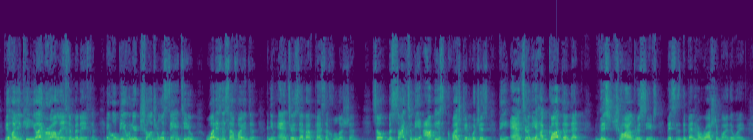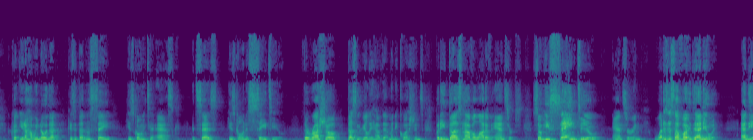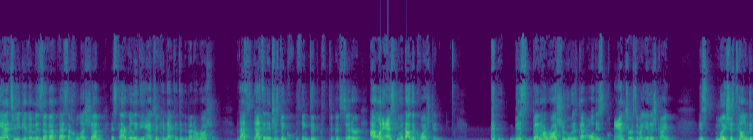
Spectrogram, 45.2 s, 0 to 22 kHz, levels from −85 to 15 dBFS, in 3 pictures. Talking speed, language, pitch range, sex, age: 185 wpm, English, 145-230 Hz, male, 40-59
